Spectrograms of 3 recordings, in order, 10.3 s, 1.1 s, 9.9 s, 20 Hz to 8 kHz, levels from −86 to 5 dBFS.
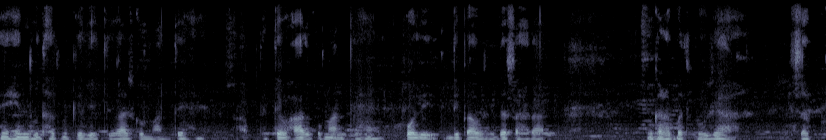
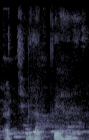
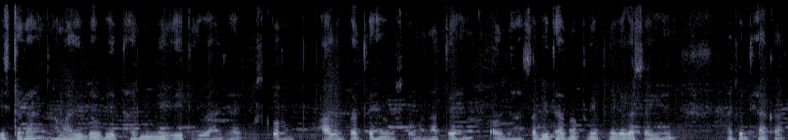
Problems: background sounds at intervals, continuous background conversations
